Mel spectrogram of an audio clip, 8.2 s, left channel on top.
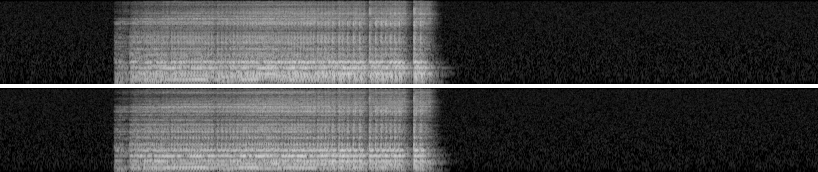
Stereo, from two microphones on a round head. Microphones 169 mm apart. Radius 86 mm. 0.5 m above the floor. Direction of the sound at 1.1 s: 10° right (ahead or behind).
